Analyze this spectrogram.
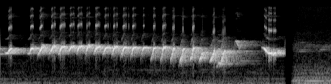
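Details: White-rumped shama song used as a training and lure recording with rapid shot phrases: a long fast trill holding steady then stepping lower, ending in a brief clear whistle after a short gap.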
